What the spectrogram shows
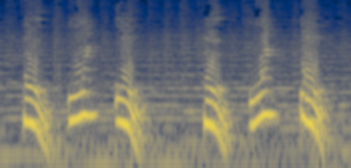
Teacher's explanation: Veja que a sílaba tônica é a última, então a palavra é oxítona. O é tônico, formou hiato com o ditongo anterior e está sozinho na sílaba.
